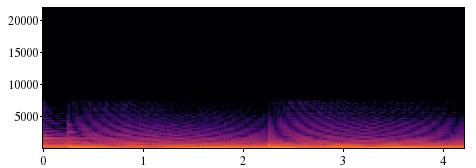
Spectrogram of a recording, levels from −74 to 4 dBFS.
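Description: Nothing here stands out as a fault; the sound has come through a call connection and has nothing above about 8 kHz, which fits a wideband call codec working as it should.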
